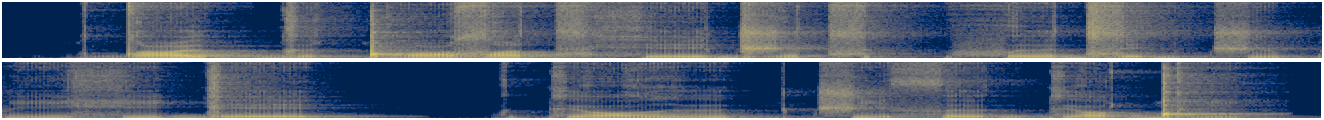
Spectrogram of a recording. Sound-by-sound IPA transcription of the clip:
dˤ ɘ | ɡ ɘ ɡ͡ǃ ɔ zˤ e t͡s x e d͡ʒ ɘ t͡s | f ɘ d͡z e ɡ t͡ʃ ɨ p i x i ɡ e | kʲ ɔ ɣ ɨ | t͡ʃ i θ ɘ ɡ kʲ ɔ ɡ͡ǃ i

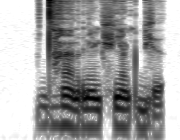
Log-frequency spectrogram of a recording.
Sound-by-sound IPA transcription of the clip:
dʱ ã r ĩ ɳ fʲ ɑ̃ ʈ bʲ ə

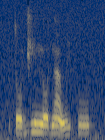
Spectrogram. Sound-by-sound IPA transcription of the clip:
t o˧ d͡ʒ i˦ n o˦ d ã˦˨ w i˧ k u˦

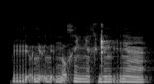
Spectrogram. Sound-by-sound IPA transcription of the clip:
rʲ o̰ lʲ o̰ lʲ o̰ n o̰ x ẽ ɲ æ̃ x ɖ ẽ lʲ rʲ æ̃

